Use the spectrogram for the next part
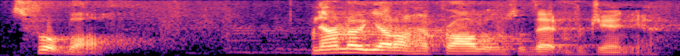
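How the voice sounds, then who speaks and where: Young Alabama-accented preacher in an echoey hall. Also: male voice, medium pitch, animated, fast talker. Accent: Alabama Southern American. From Alabama, United States. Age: young adult. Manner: earnest, folksy, repeats phrases for emphasis. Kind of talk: sermon. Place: reverberant room, preaching to a congregation. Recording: echoey hall with long reverb.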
